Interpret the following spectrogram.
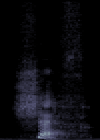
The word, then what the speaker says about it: chef: And the final alternative pronunciation for the grapheme CH is sh. Let's read some words. Sh-f, chef, the name of a woman or a girl.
